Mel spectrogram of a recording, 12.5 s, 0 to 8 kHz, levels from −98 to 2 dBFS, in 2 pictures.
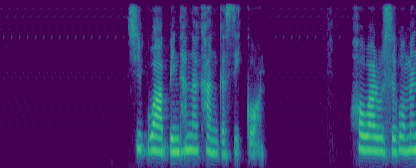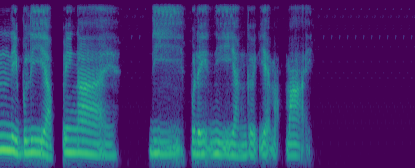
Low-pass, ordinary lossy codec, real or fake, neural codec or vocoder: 7.2 kHz; none; fake; codec, 16 kHz, 0.4 kbps, LongCat-Audio-Codec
